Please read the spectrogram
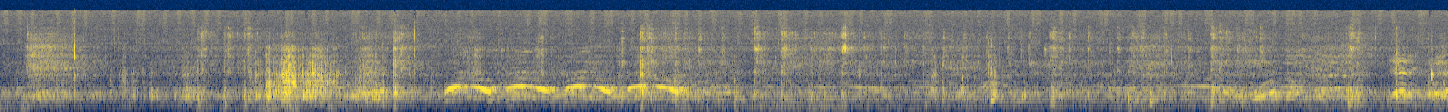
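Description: Distant shouting voices, including four repeated arching shouted calls about three and a half to five seconds in, with a few faint sharp ticks.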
